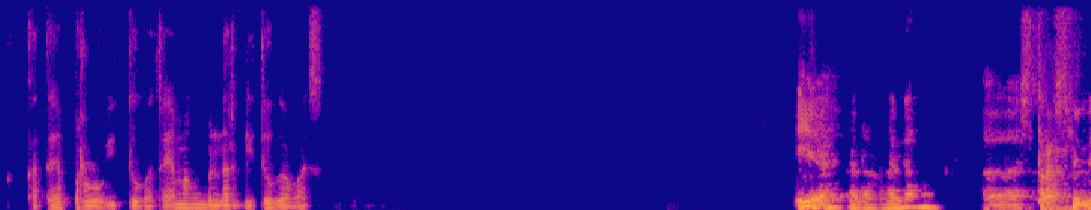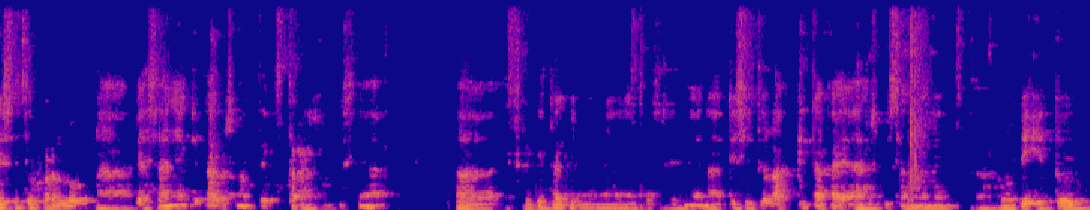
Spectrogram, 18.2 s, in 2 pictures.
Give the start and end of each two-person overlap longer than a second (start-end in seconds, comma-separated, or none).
none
